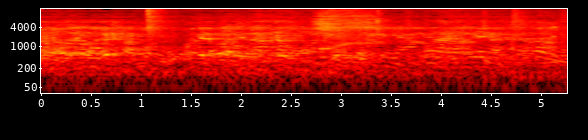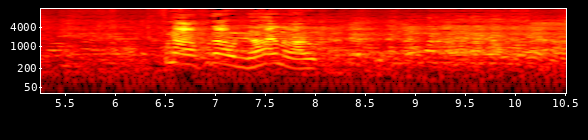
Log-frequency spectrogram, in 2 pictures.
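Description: A crowd of men chatters throughout.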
